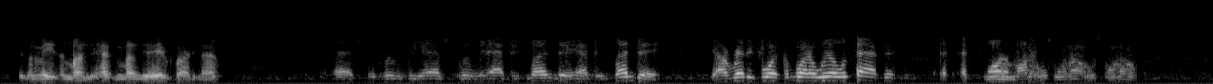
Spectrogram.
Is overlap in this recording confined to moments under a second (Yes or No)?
Yes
